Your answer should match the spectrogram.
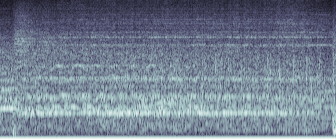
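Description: A gospel choir holding a long sustained chord over a dense wash of congregation noise.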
